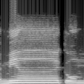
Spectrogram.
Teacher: میم کے بعد میم آیا تو یہاں پہ ادغام ہے شفوی ہو رہا ہے، 2 کاؤنٹس ہم نے یہاں پہ رکنا ہے ادغام کرتے ہوئے ، 2 حرکات رکنا ہے، منکم ایسے، مریضن را یہاں پہ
